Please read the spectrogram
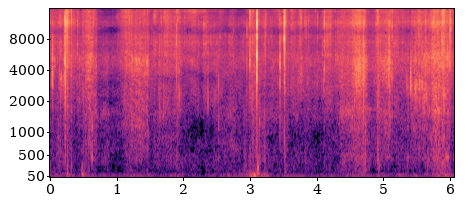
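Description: Footsteps pushing through forest undergrowth, with twigs and brush crackling and a few sharp cracks, the clearest about three seconds in.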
